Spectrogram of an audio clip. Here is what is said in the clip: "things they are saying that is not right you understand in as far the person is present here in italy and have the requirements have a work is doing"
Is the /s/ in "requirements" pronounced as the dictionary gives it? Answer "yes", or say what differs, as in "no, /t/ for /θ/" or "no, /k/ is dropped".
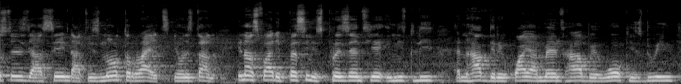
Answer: no, /s/ is dropped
